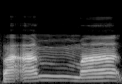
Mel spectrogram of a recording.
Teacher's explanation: ফাআম্মা গুন্না হবে ওয়াজিব গুন্না মিমের উপর তাদ্দিদ হওয়ার কারণে ওয়াজিব গুন্না হবে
